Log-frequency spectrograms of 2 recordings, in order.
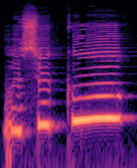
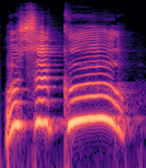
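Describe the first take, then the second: First: It is said in a tiny, quiet voice. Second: It is said in a louder voice.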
